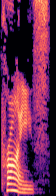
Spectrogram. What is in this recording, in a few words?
"prize", british english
